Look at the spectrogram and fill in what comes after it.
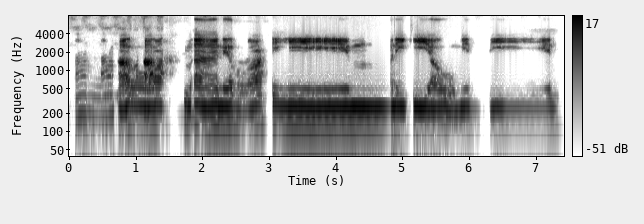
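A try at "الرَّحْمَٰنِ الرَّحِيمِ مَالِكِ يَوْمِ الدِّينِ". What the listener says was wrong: Berapa harokat himnya? 6. Oke, kurang panjang Ustaz tadi. Ulang.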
